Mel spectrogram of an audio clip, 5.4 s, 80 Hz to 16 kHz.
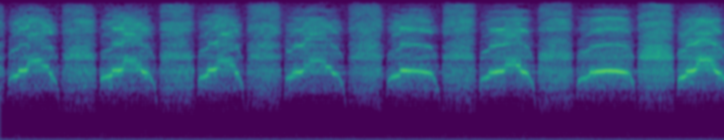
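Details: At his Estonian nest on 30 April 2020, an excited, trembling male black stork sings as a female flies by. Rhythmic hissed whistles rise and fall, about eighty-five a minute, alternating between two note shapes.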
